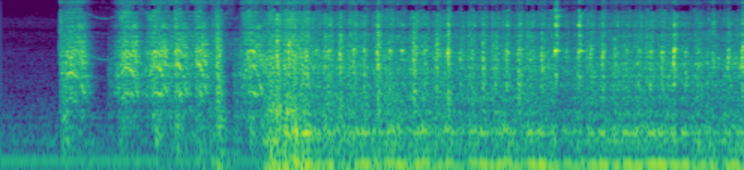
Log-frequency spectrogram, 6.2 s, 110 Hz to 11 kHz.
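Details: K2 Suzuki GSX-R 750: the starter cranks and the engine settles to a busy idle with a sharp metallic screeching rattle on top. The owner suspects dry pistons or bad cams; the source is unconfirmed. Metallic screeching.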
